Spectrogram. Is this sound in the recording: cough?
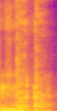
yes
